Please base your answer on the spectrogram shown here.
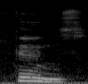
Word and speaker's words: Thunes: Le Roi de Thunes. Le Rod de Thunes. Thunes. Yeah, that's how you say it.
